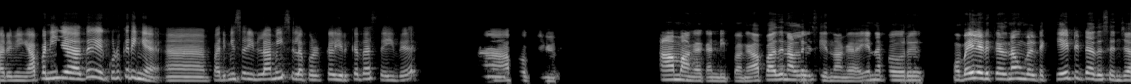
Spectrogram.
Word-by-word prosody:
அருமைங்க. 185 Hz, -1 st, -2 dB
அப்ப 280 Hz, +6 st, 0 dB
நீங்க 300 Hz, 0 st, +3 dB
அது 300 Hz, +7 st, -1 dB, 0.2 s
குடுக்குறீங்க. 295 Hz, -5 st, 0 dB, 0.2 s
அ -, -, 0 dB, 0.4 s
பர்மிஷன் 250 Hz, +6 st, -4 dB
இல்லாமே 245 Hz, +5 st, 0 dB
சில 235 Hz, -2 st, -1 dB
பொருட்கள் 215 Hz, +1 st, -4 dB
இருக்க 215 Hz, +3 st, -6 dB
தான் 255 Hz, 0 st, -4 dB
செய்து. 195 Hz, +1 st, -6 dB, 0.8 s
ஆ -, -, -7 dB, 0.2 s
அப்ப 190 Hz, +1 st, -8 dB
ஓகேங்க. 160 Hz, -1 st, -11 dB, 1.1 s
ஆமாங்க, 205 Hz, -5 st, +4 dB
கண்டிப்பாங்க. 160 Hz, 0 st, -6 dB
அப்ப 190 Hz, -, -6 dB
அது 230 Hz, -, +1 dB
நல்ல 215 Hz, 0 st, +1 dB
விஷயம் 185 Hz, -5 st, -8 dB
தாங்க. 160 Hz, -1 st, -3 dB, 0.2 s
ஏன்னா 215 Hz, +2 st, -3 dB
இப்ப 205 Hz, -1 st, -5 dB
ஒரு 195 Hz, -, -3 dB, 0.4 s
மொபைல் 255 Hz, +7 st, +7 dB
எடுக்கிறதுன்னா, 260 Hz, 0 st, +3 dB
உங்கள்ட்ட 230 Hz, -4 st, -1 dB
கேட்டுட்டு 270 Hz, 0 st, +1 dB
அது 220 Hz, -2 st, -1 dB
செஞ்சா 200 Hz, -1 st, -2 dB
215 Hz, 170 wpm, -21 LUFS, 195-255 Hz, 1.1 s, மொபைல்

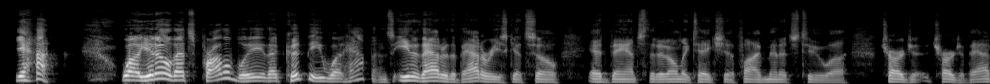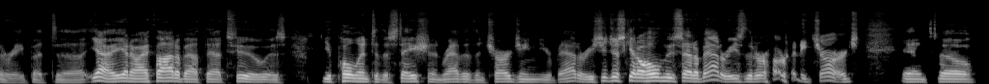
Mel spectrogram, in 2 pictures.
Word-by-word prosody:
Yeah. 190 Hz, +1 st, +6 dB, 0.7 s
Well, 200 Hz, -2 st, +9 dB
you 195 Hz, +4 st, +12 dB
know, 260 Hz, -1 st, +8 dB
that's 200 Hz, 0 st, +4 dB
probably 170 Hz, -, +3 dB
that 155 Hz, 0 st, -2 dB
could 240 Hz, +1 st, +3 dB
be 150 Hz, -, +1 dB
what 145 Hz, -3 st, -1 dB
happens. 220 Hz, -, -10 dB
Either 180 Hz, -1 st, +5 dB
that 160 Hz, +1 st, +4 dB
or 140 Hz, -, +3 dB
the 120 Hz, -, -4 dB
batteries 125 Hz, -3 st, -2 dB
get 120 Hz, -5 st, -9 dB
so 115 Hz, -5 st, -6 dB, 0.3 s
advanced 120 Hz, -2 st, -5 dB
that 120 Hz, -, -8 dB
it 120 Hz, 0 st, -3 dB
only 120 Hz, -2 st, -5 dB
takes 115 Hz, -1 st, -6 dB
you 110 Hz, -3 st, -9 dB
5 115 Hz, -2 st, -7 dB
minutes 115 Hz, -1 st, -9 dB
to, 105 Hz, -4 st, -11 dB
uh, 100 Hz, 0 st, -11 dB, 0.4 s
charge 120 Hz, -4 st, -3 dB
a 160 Hz, +8 st, -14 dB
charge 125 Hz, -6 st, -6 dB
a 95 Hz, -, -15 dB
battery, 115 Hz, -7 st, -9 dB
but, 95 Hz, +4 st, -15 dB
uh, 105 Hz, 0 st, -10 dB
yeah, 170 Hz, -5 st, +1 dB
you 150 Hz, +2 st, +2 dB
know, 140 Hz, -, 0 dB
I 135 Hz, 0 st, +1 dB
thought 155 Hz, +1 st, +3 dB
about 125 Hz, -5 st, -3 dB
that 120 Hz, -2 st, -6 dB
too, 120 Hz, -5 st, -3 dB
is 110 Hz, -1 st, -10 dB, 0.3 s
you 130 Hz, -, -3 dB
pull 155 Hz, -1 st, +2 dB
into 135 Hz, -1 st, -3 dB
the 105 Hz, -3 st, -8 dB
station 135 Hz, -1 st, -3 dB
and 110 Hz, -, -9 dB
rather 125 Hz, 0 st, -5 dB
than 105 Hz, -2 st, -13 dB
charging 125 Hz, -3 st, -6 dB
your 105 Hz, -2 st, -11 dB
batteries, 125 Hz, -, -6 dB
you 165 Hz, -, -3 dB
just 175 Hz, -1 st, 0 dB
get 175 Hz, -, +3 dB
a 155 Hz, -, +7 dB
whole 165 Hz, +2 st, +5 dB
new 160 Hz, -1 st, 0 dB
set 150 Hz, 0 st, +1 dB
of 140 Hz, -, +1 dB
batteries 135 Hz, -9 st, -2 dB
that 135 Hz, 0 st, -4 dB
are 140 Hz, 0 st, -3 dB
already 140 Hz, -, -6 dB
charged. 135 Hz, -, -5 dB, 0.4 s
And 125 Hz, -2 st, -5 dB
so 125 Hz, -3 st, -2 dB
130 Hz, 210 wpm, -20 LUFS, 115-155 Hz, 0.7 s, you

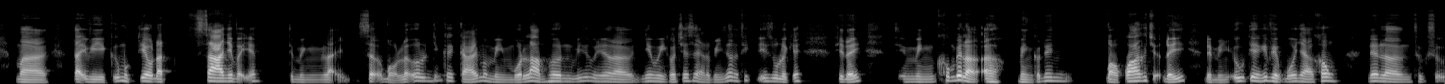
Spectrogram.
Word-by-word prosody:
Mà 110 Hz, -3 st, +3 dB, 0.3 s
tại -, -, +4 dB
vì 115 Hz, -1 st, -2 dB
cứ -, -, -4 dB
mục 155 Hz, -3 st, -4 dB
tiêu 150 Hz, -3 st, +5 dB
đặt 125 Hz, -2 st, +3 dB, 0.2 s
xa 155 Hz, -3 st, +8 dB
như 150 Hz, 0 st, +1 dB
vậy -, -, -2 dB
á, -, -, -2 dB, 0.3 s
thì 125 Hz, -, -9 dB
mình 110 Hz, -1 st, -10 dB
lại 110 Hz, -, -2 dB, 0.2 s
sợ -, -, -2 dB
bỏ -, -, -4 dB
lỡ -, -, -2 dB, 0.2 s
những 180 Hz, -, -12 dB
cái 170 Hz, -3 st, -6 dB
cái 115 Hz, -1 st, +2 dB
mà 165 Hz, -, -4 dB
mình 115 Hz, -5 st, -7 dB
muốn 115 Hz, +2 st, 0 dB
làm 155 Hz, -6 st, +3 dB
hơn. 145 Hz, -1 st, 0 dB
Ví 145 Hz, -, -6 dB
dụ 170 Hz, -, -7 dB
như 140 Hz, -3 st, -3 dB
là, 115 Hz, -2 st, 0 dB
như 150 Hz, +3 st, -4 dB
mình 140 Hz, -3 st, -4 dB
có 115 Hz, -, 0 dB
chia 155 Hz, +7 st, -4 dB
sẻ 160 Hz, 0 st, -3 dB
là 105 Hz, -, -5 dB
mình 110 Hz, -, -9 dB
rất 180 Hz, +3 st, -2 dB
là 160 Hz, -, -6 dB
thích 190 Hz, -, -14 dB
đi -, -, -5 dB
du 145 Hz, -1 st, -3 dB
lịch 120 Hz, +3 st, -2 dB
ấy, 155 Hz, -, -1 dB, 0.4 s
thì 125 Hz, -, -1 dB
đấy, 120 Hz, +6 st, +5 dB, 0.4 s
thì -, -, -10 dB
mình 125 Hz, -1 st, -6 dB
không 180 Hz, -1 st, -3 dB
biết 210 Hz, -, +9 dB
là, -, -, +8 dB
ờ, 125 Hz, -3 st, +3 dB, 0.2 s
mình 115 Hz, -3 st, -3 dB
có -, -, -4 dB
nên 165 Hz, -2 st, -6 dB, 0.3 s
bỏ 120 Hz, -2 st, +3 dB
qua 150 Hz, +7 st, +6 dB
cái 170 Hz, -, -3 dB
chuyện -, -, -8 dB
đấy 135 Hz, +10 st, +3 dB, 0.2 s
để -, -, -3 dB
mình 105 Hz, +1 st, -8 dB
ưu 155 Hz, +6 st, 0 dB
tiên 165 Hz, 0 st, +2 dB
cái 175 Hz, -, 0 dB
việc 150 Hz, -5 st, +1 dB
mua 140 Hz, +2 st, +1 dB
nhà 130 Hz, -5 st, +1 dB
không? 165 Hz, +7 st, +2 dB, 0.3 s
Nên 155 Hz, -1 st, +2 dB
là 125 Hz, -3 st, +3 dB
thực 125 Hz, 0 st, -14 dB
sự -, -, -10 dB
140 Hz, 300 wpm, -23 LUFS, 120-155 Hz, 0.4 s, biết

